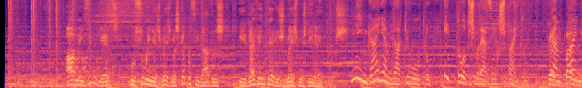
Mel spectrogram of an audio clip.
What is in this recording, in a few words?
Radio Spot Portuguese; Angola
